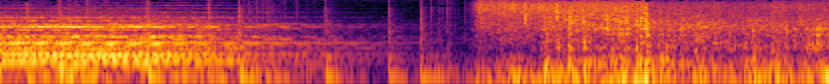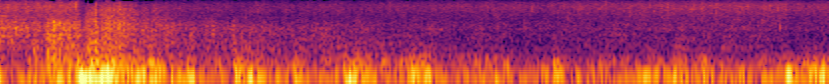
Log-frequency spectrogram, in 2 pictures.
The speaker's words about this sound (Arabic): هذا المطر هو بداية السنوات السبع من الوفرة والخصب.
